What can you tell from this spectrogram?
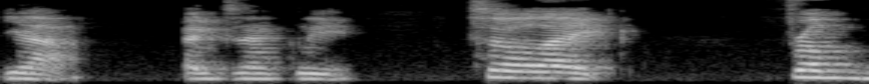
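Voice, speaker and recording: A woman talks in a somewhat breathy voice with monotone, flat intonation. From Malaysia, East Coast. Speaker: podcast co-host. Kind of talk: casual chat.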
